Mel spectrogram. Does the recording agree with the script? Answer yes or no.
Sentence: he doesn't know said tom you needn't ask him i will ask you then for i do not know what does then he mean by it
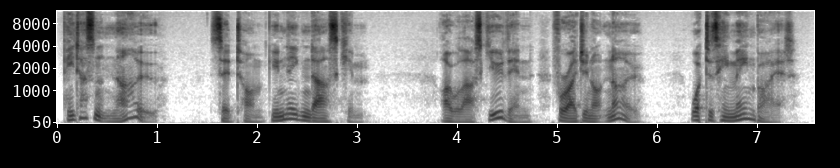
no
